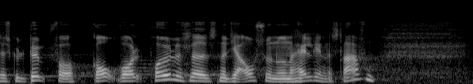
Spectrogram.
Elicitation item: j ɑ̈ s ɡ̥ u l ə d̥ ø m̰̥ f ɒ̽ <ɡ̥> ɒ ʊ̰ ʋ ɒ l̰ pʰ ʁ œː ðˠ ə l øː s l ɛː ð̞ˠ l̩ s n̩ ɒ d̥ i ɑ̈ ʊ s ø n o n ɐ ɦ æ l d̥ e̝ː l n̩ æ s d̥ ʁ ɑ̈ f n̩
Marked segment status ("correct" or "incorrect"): correct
